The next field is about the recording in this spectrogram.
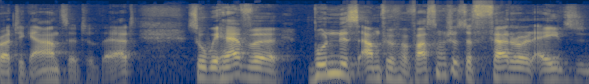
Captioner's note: non-english speech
